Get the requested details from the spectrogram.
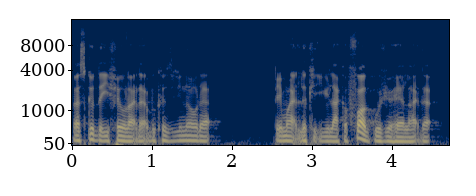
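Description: Talking at a very fast pace, a man with a London accent has a fairly low pitch. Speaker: podcast co-host. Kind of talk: casual chat.

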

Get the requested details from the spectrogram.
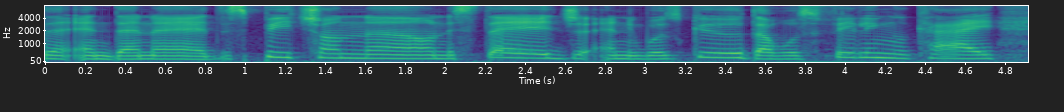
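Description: In a very clean recording with a silent background, a woman speaks with an Italian accent. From Rome, Italy. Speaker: brand ambassador, former bartender. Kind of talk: casual interview.

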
